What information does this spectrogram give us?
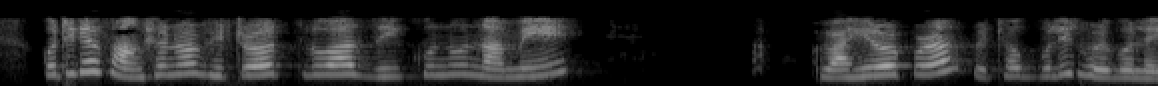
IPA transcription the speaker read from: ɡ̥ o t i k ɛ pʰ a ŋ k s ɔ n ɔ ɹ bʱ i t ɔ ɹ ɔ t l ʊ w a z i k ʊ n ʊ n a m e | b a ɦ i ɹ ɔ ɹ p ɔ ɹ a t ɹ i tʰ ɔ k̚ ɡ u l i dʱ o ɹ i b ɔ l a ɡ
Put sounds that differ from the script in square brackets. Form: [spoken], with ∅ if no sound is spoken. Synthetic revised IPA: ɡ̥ o t i k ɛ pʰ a ŋ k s ɔ n ɔ ɹ bʱ i t ɔ ɹ ɔ t l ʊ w a z i k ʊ n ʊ n a m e | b a ɦ i ɹ ɔ ɹ p ɔ ɹ a [p] ɹ i tʰ ɔ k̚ [b] u l i dʱ o ɹ i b ɔ l a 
